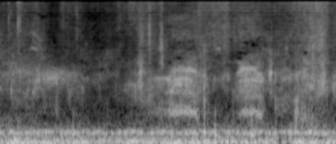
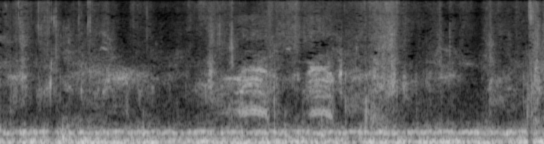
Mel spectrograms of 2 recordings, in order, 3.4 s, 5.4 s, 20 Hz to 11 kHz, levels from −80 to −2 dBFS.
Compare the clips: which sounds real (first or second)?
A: second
